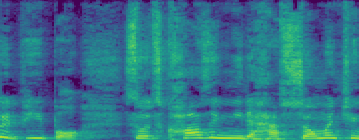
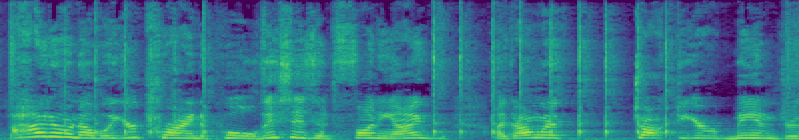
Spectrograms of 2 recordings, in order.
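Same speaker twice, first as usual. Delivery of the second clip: higher, indignant complaint; mock angry customer; 4 semitones higher than usual. Irate caller threatening to get the manager, imitated indignantly. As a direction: imitate a yelling caller, pitched up. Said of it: "she's yelling at me".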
